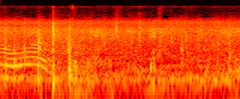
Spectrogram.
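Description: A person's voice talking briefly at the start, then two sharp taps about half a second in, footsteps on stone steps, followed by quieter walking.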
